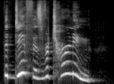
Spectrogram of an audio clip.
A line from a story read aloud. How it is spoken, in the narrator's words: Beautiful of the Earth cried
